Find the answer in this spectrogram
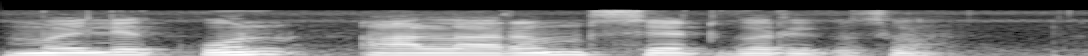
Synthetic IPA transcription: mʌjlekunalaɾʌmseʈɡʌɾekot͡sʰu

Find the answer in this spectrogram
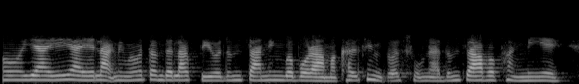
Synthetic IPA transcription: ojajejajelak̚niŋbɐmɐtɐmdɐlak̚pijuɐdumt͡ʃaniŋbɐbɔɾamɐkʰɐlsʰiŋdɔsunɐːdumt͡ʃabɐpʰɐŋnie

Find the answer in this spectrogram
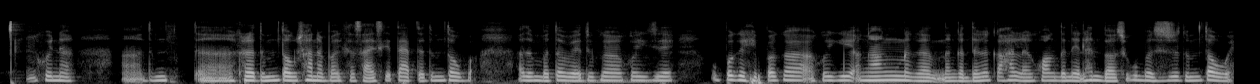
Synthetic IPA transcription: ɐkʰojnɐ | ɐ̰dum | kʰɐɾɐdumtɐwsanɐbɐeksɐsajsɡitap̚tɐdumtɐwbɐɐdumbɐtɐweɐduɡɐːkʰojze | upːɐɡɐɦipːɐɡɐɐ̰kʰojɡiɐ̰ŋaŋnɐɡɐnɐŋɡɐndɐɡɐkaɦalːɐɡɐkʰwaŋdɐnelhɐnbɐsukumbɐs̬isuɐdumtɐwe

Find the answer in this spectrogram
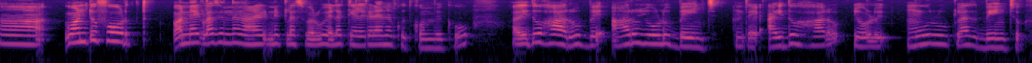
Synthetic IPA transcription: ʋɐnʈupʰoːɾt̪ʰ | ɐnːeːklaːs̬ind̪ɐnɐɾɐʈniklaːsʋɐɾkuilaːkɛlkɐɽajnɐkut̪ːkombeku | ɐ̰jd̪uɦaːɾubeaːɾueːɭubeɲt͡ʃɐnt̪eʔɐjd̪uɦaːɾṵjeːɭumuːɾuklaːsbeɲt͡ʃu

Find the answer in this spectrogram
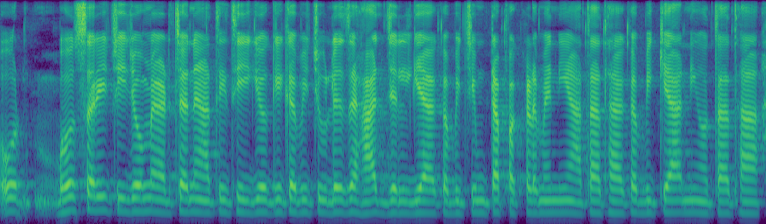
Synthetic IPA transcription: ɔːɾbɔːt̪saːɾit͡ʃiːzõmẽɐɽt͡ʃənaːt̪it̪ʰikjõːk̬ikɐbʱit͡ʃuːleseɦaːt̪̚ʰd͡ʒɐlɡɐjakɐbʱit͡ʃɪ̃mʈapɐkəɽmẽnɐɦĩaːt̪at̪ʰakɐbʱikjaːnɐɦĩɦoːt̪at̪ʰaː

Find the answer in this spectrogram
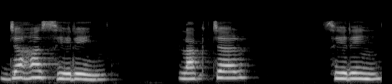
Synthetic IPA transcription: d͡ʒaɦãseɾeɲ | lakt͡ʃaɾ | seɾeɲ

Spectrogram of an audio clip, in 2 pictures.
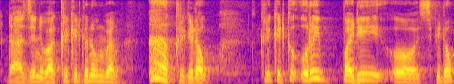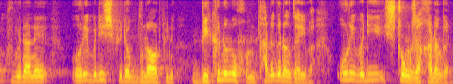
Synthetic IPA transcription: dazeniβakɾiket̚ɡʰɯnɯbuŋbjaŋ | kɾiketaw | kɾiket̚kʰɯʔɯɾɯjbajdispidawkʰubinanɯj | ɯɾɯjbadispʰidawbunawɔɾpʰinɯ | bikʰɯnɯŋɯhɔmtʰanɯɡɯnaŋzajiba | ɯɾɯjbadistɾɔŋzakʰanaŋɡɯn

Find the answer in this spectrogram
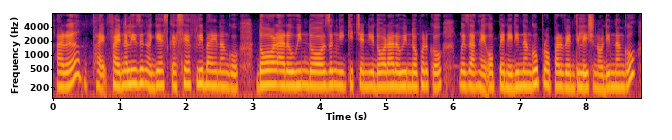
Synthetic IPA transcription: aɾɯpʰpʰajnalizɯŋaɡeskɯsepʰlibajenaŋɡɯwdɔɾaɾɯwindozɯŋnikit͡ʃenːidɔɾaɾɯwindopʰɯɾkɯwmɯzaŋɦajɔpenːidinːaŋɡɯwpɾɔpɐɾbentilesɔnawdinːaŋɡɯw

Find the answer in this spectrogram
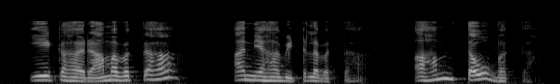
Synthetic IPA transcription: eːkɐɦɐɾaːmɐbʱɐk̚t̪ɐɦɐ̆ | ɐnjɐɦɐ̆ʋiʈːɐlɐbʱɐk̚t̪ɐɦɐ̰ | ɐɦɐmt̪ɐwbʱɐk̚t̪ɐɦɐ

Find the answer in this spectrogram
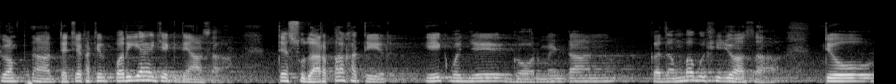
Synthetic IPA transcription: kĩʋ̤at̪jat͡ɕakʰat̪iːɾpəɾijajd͡ʑekd̪jãəsa | t̪ɛ̃sud̪ʱaɾpakʰat̪iːɾ | ekm̤əɲd͡ʑeɡəʋəɾmeɳʈan | kəd̪əmbabəɕid͡ʑoasa̰ | t̪jo

